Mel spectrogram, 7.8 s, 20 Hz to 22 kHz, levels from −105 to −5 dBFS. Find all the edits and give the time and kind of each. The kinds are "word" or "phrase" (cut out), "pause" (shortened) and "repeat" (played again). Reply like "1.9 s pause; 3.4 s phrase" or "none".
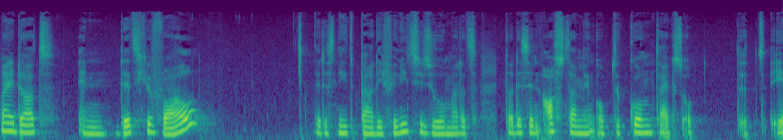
5.0 s pause

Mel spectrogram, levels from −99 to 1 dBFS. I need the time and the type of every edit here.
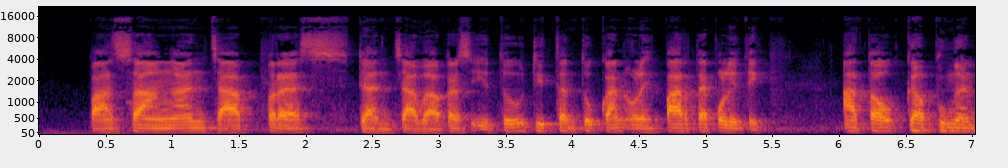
none

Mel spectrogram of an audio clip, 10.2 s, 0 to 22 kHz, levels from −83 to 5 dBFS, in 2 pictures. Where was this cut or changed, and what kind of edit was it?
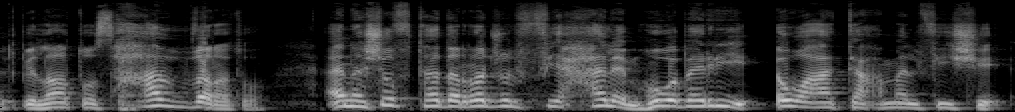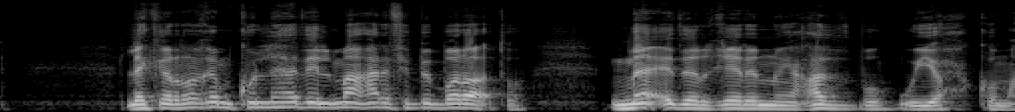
none

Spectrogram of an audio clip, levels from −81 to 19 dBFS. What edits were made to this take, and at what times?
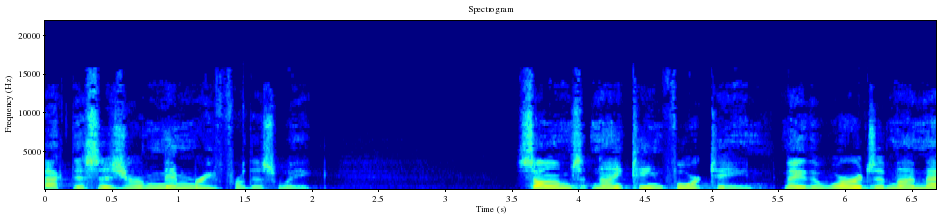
1.3 s word; 5.4 s pause

